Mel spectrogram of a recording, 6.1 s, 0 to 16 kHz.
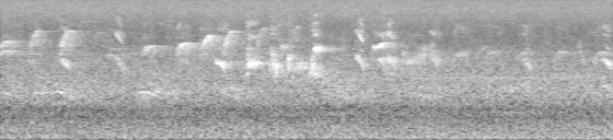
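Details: Hawfinch (Coccothraustes coccothraustes) in Okayama City, Okayama, Japan, 26 February 2019, gives short, sharp ticking calls, scattered irregularly and overlapping as if from several birds, over a low rumble of distant background noise.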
